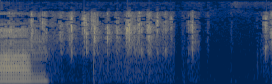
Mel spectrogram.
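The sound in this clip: Brief typing on a computer keyboard to write a comment: light, irregular clicks follow a voice that cuts off at the start, then stop into near silence with one faint tap at the end.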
